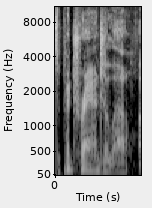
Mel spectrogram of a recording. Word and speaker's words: Pietrangelo: And he goes, my name is Alex Pietrangelo.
